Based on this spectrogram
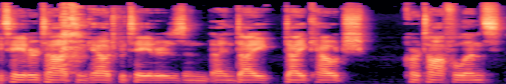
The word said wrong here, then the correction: Kartoffeln: Yeah, I was going to correct you on the pronunciation, then I remembered I failed German. So, yeah. – D couch Kartoffeln.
